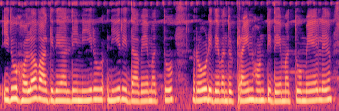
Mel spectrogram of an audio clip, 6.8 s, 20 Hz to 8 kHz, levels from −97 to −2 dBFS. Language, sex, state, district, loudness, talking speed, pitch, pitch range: Kannada, male, Karnataka, Dharwad, -13 LUFS, 105 wpm, 225 Hz, 215-235 Hz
